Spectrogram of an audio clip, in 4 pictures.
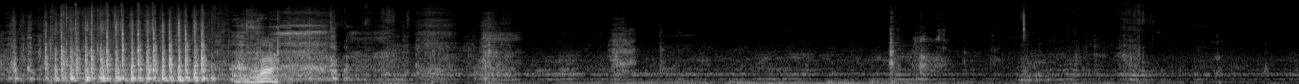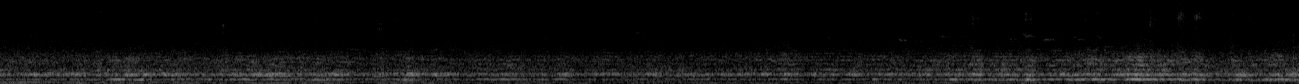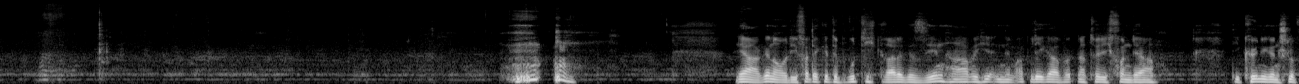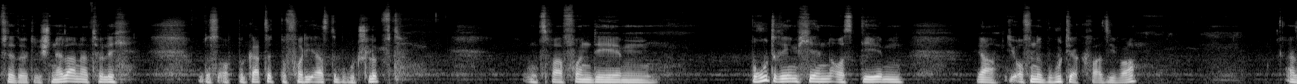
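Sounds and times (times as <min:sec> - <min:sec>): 
sharp knocks and thuds: 0:00.0 - 0:04.1
honeybees buzzing after box is tipped: 0:00.0 - 0:51.9
speech: 0:02.6 - 0:02.9, 0:33.4 - 0:37.6, 0:38.3 - 0:40.3, 0:41.0 - 0:43.0, 0:44.2 - 0:45.6, 0:46.5 - 0:50.5, 0:51.8 - 0:51.9.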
